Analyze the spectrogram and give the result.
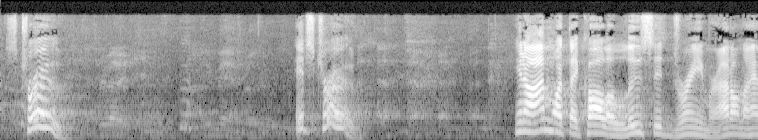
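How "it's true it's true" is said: high squeaky "it's true"; high-pitched insistence. Real, not acted. Insists after audience laughs.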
